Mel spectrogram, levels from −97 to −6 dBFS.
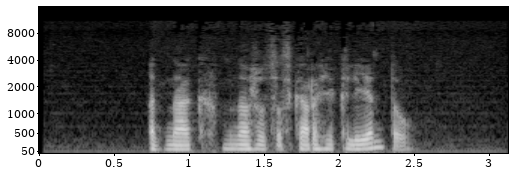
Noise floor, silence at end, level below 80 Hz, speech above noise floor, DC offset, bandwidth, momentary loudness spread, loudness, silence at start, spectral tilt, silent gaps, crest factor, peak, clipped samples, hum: -60 dBFS; 0.65 s; -52 dBFS; 34 dB; under 0.1%; 11 kHz; 8 LU; -27 LUFS; 0.75 s; -8.5 dB/octave; none; 22 dB; -8 dBFS; under 0.1%; none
